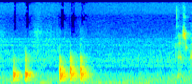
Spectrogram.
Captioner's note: knocking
